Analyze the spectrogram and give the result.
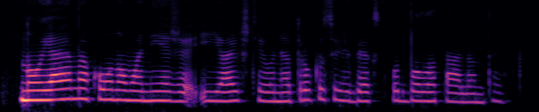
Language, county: Lithuanian, Šiauliai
